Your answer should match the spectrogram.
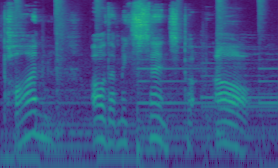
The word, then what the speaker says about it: pan: pan today put on oh it's pronounced Pawn oh that makes sense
